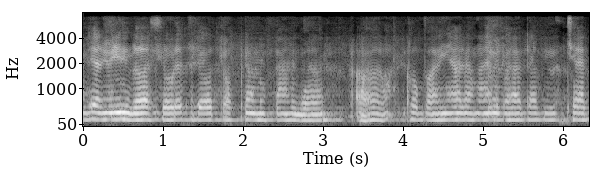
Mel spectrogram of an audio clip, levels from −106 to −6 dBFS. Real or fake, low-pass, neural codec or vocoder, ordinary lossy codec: fake; 7.2 kHz; codec, 24 kHz, 1.5 kbps, HILCodec; none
